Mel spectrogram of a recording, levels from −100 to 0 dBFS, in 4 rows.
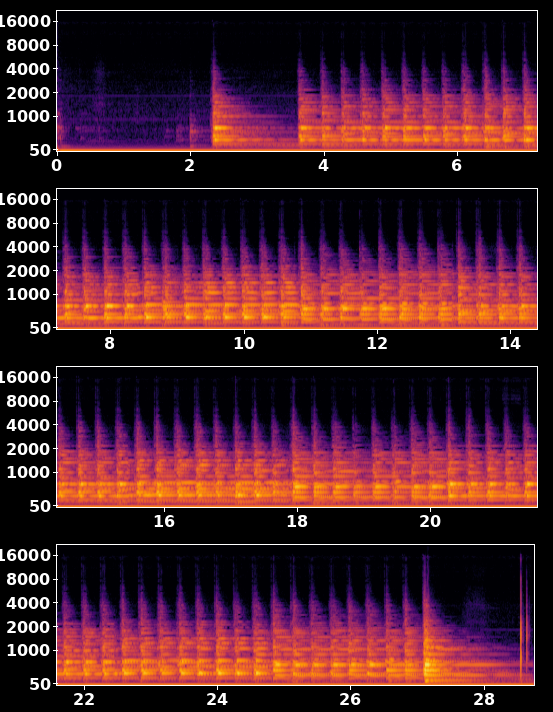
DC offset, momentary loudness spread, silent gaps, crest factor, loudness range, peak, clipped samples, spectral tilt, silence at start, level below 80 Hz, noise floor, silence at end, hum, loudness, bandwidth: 3%; 8 LU; none; 22 dB; 6 LU; 0 dBFS; under 0.1%; -8.5 dB/octave; 0 s; -60 dBFS; -66 dBFS; 0.05 s; none; -22 LUFS; 5.6 kHz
